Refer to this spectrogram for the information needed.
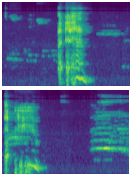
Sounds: Throat clearing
